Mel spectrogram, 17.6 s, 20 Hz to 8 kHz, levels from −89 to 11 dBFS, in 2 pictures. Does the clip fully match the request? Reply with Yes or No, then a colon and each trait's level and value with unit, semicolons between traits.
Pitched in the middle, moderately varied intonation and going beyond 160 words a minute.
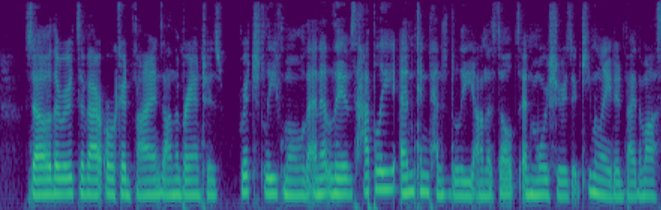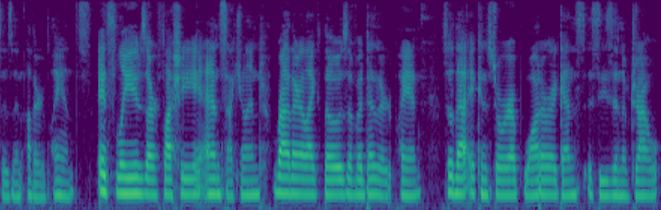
No: medium, 170 Hz; narrow, 1.5 semitones; average, 190 wpm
